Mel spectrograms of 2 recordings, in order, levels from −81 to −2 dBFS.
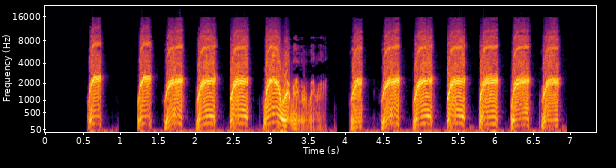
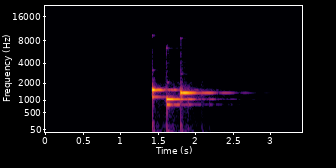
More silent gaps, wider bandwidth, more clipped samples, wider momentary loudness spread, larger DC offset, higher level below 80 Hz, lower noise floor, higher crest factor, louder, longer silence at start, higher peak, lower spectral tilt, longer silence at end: neither; first, 16.5 kHz vs 9.6 kHz; neither; second, 8 LU vs 21 LU; neither; first, -38 dBFS vs -72 dBFS; second, -32 dBFS vs -87 dBFS; second, 10 dB vs 20 dB; first, -6 LUFS vs -20 LUFS; second, 0.55 s vs 1.4 s; first, 0 dBFS vs -8 dBFS; about the same, -2 dB/octave vs -1 dB/octave; second, 0.5 s vs 1.2 s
